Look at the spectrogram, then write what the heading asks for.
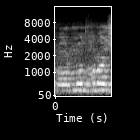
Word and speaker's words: কর্মধারয়: কর্মধারয় সমাস। খেয়াল করবো অনেকেই ভুল করে কর্মধারায় বলে, কিন্তু আসলে মূলত কর্মধারায় না, কর্মধারয়, এটা খেয়াল করবে, কর্মধারয় সমাস।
